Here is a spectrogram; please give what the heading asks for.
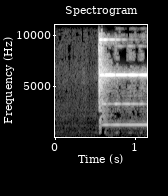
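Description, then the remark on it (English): After a brief silence, a bright bell is rung once for a correct quiz answer, with a sharp strike and a clear, sustained metallic tone that hangs on steadily to the end. No voices. “Let me do the bell. That is correct.”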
